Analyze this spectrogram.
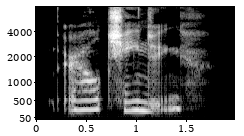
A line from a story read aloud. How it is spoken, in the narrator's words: moan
